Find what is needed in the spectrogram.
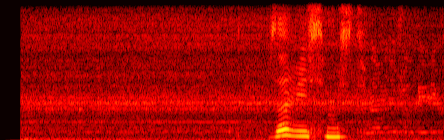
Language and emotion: Russian, neutral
